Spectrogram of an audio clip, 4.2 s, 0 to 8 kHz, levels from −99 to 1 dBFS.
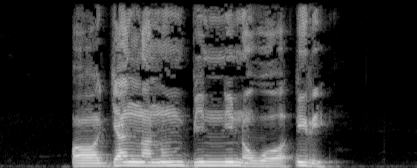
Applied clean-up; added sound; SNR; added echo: none; none; none; none.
